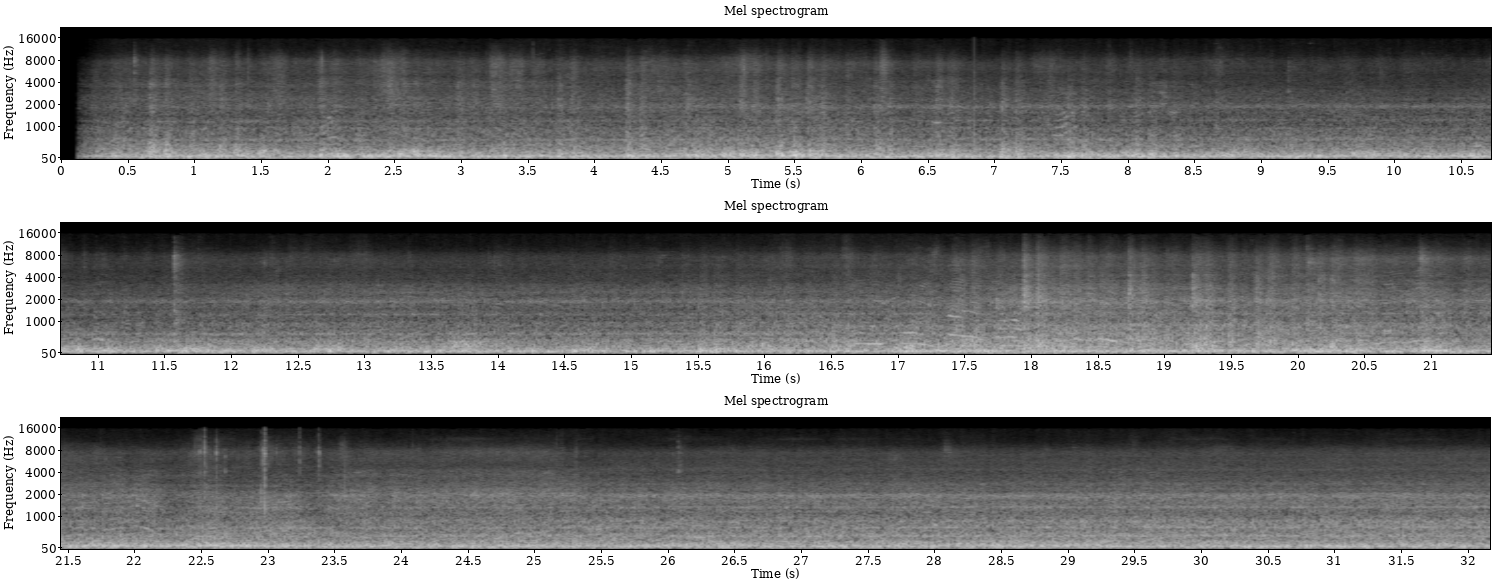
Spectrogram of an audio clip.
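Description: Inside a suburban train's passenger car: the steady low rumble of the running carriage, with scattered clicks and rattles and passengers' voices murmuring in the background.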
